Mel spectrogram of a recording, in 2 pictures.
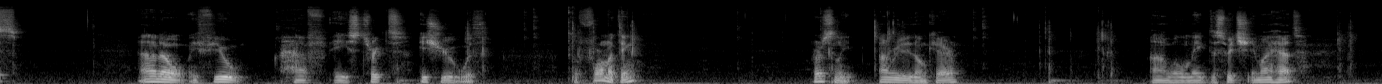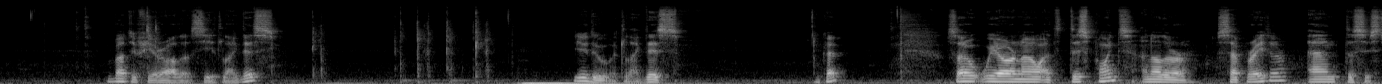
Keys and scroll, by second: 4.6 ctrl+x, 5.7 space, 6.2 ctrl+v, 8.8 ctrl+x, 11.0 ctrl+v, 13.4 -, 15.3 BackSpace, 16.9 Delete, 18.0 ctrl+s, 18.5 shift+super+r.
